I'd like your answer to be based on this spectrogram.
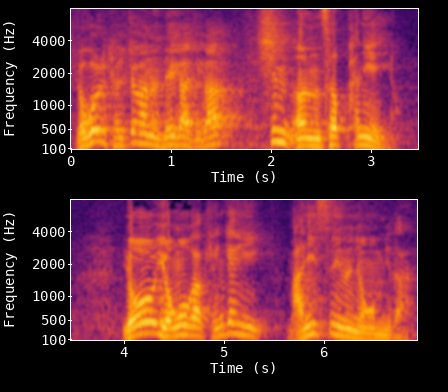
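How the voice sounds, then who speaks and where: High, lively Jeolla-accented male lecturer. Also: moderate pace. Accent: Jeolla Korean. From Jeolla, South Korea. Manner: joking, teasing, fires rhetorical questions at the audience. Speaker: guest lecturer. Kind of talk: humorous lecture to a live audience. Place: lecture room. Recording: dull lo-fi recording.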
